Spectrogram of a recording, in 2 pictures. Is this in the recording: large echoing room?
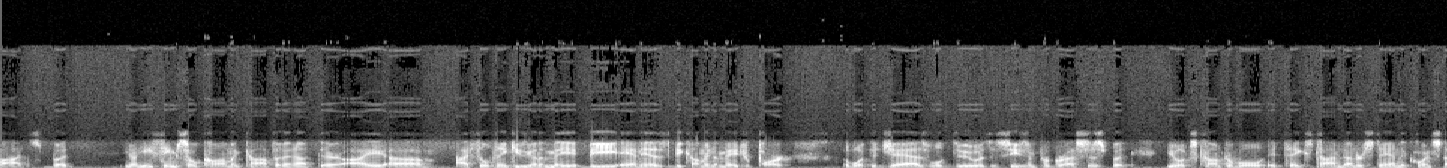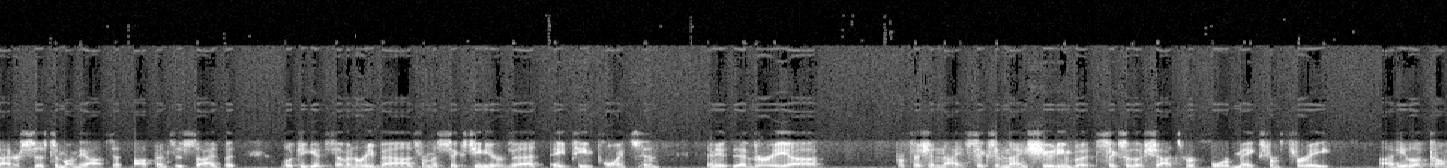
no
